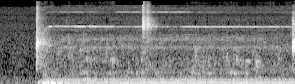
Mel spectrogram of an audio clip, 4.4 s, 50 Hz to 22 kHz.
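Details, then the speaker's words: 1950 Willys Jeepster hot rod, fully assembled and wired, fuel pump switched on for a few seconds pumping into a jug: click, then steady low electric hum with no surging or rattle; normal fuel pump priming. "for this test it's just going to be a quick on and off for a few seconds when I can hear it kick on and then we'll see what ends up in The Jug"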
